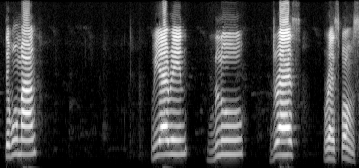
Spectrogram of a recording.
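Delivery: drawn-out typing voice; level, held words with pauses between; slow dictation. Real, not acted. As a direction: say one word at a time as you type.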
